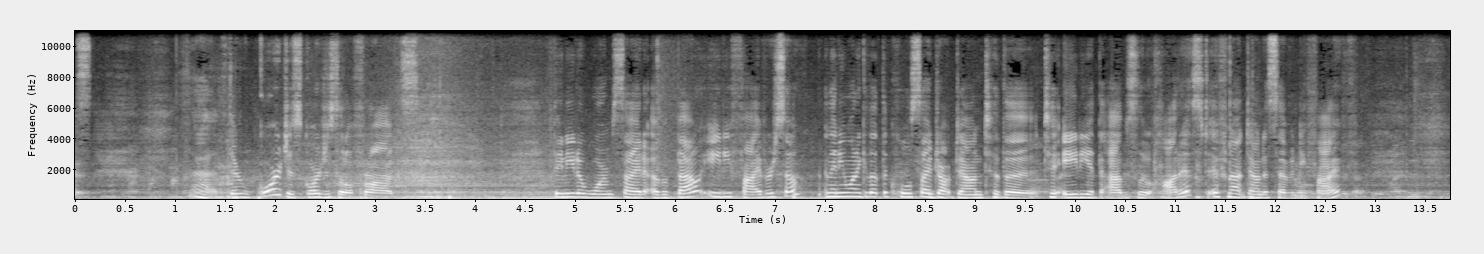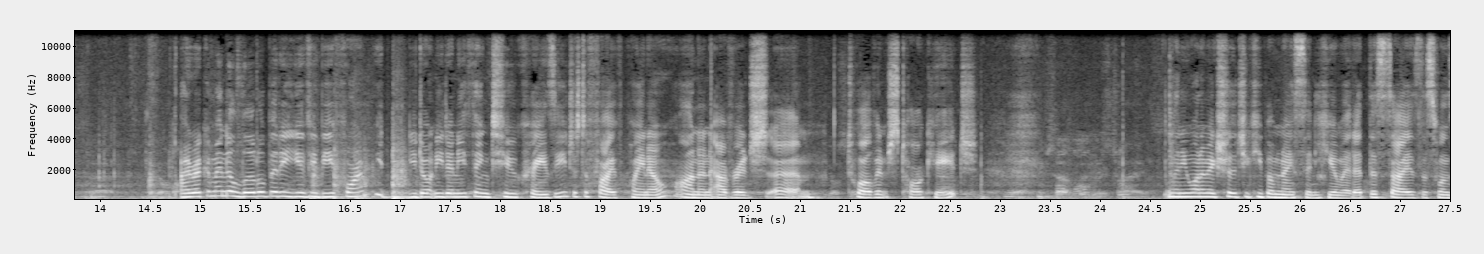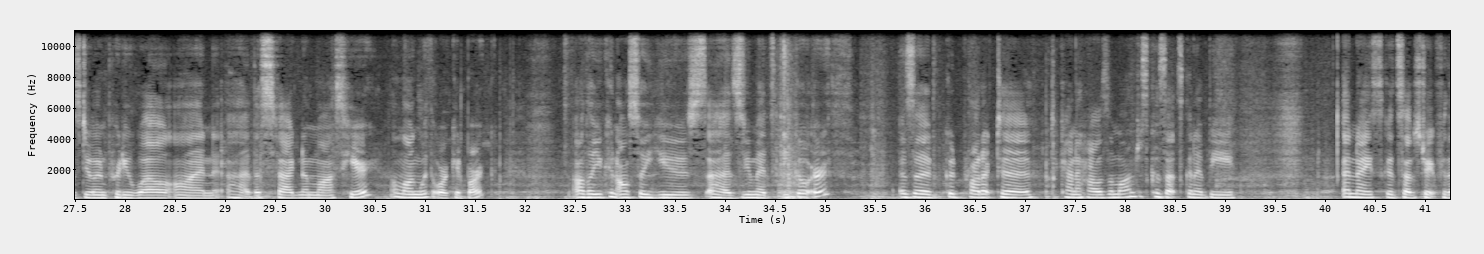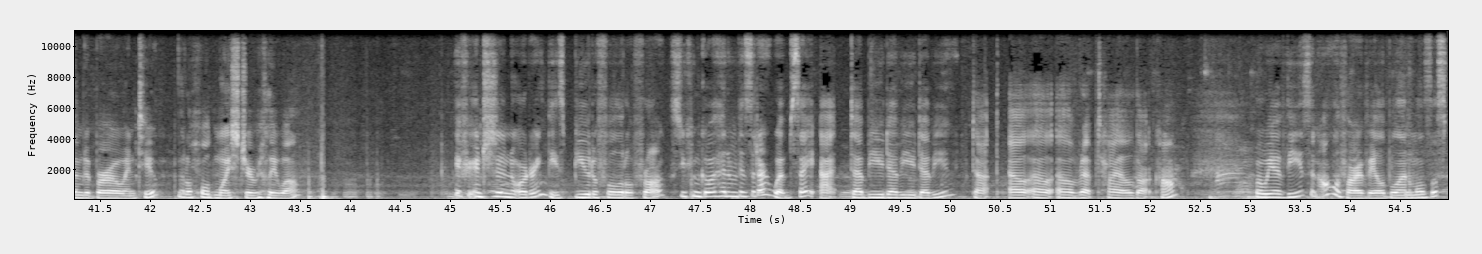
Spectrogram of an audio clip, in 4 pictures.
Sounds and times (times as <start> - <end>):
Speech: 1.0 - 3.4, 4.8 - 43.6, 44.9 - 54.9.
